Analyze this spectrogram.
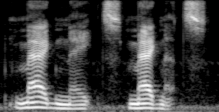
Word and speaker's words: magnates: industrialists and business magnates, I think it's pronounced magnates. It's not a magnet, an electric magnet, or a ferromagnet. It's an industrial or business magnet.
